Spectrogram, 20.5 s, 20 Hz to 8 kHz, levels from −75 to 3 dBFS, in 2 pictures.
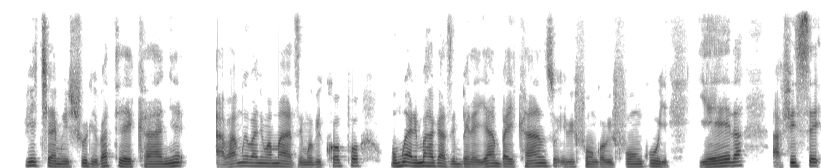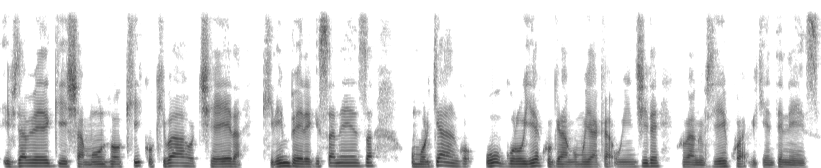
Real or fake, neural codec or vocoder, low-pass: real; none; 7.2 kHz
